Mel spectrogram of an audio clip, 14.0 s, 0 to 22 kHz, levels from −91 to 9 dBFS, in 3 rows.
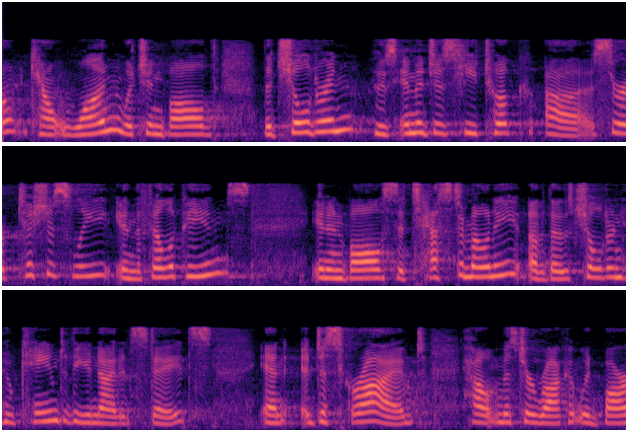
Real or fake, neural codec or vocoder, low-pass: fake; codec, 16 kHz, 16 kbps, FunCodec, trained on LibriTTS, 50 frames a second; 7.2 kHz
